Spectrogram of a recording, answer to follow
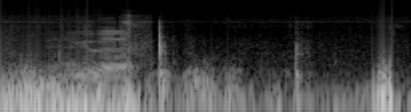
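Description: Wind buffeting the microphone as a low rumble, with a voice trailing off in the first part and a few sharp knocks, the loudest just before the end.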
